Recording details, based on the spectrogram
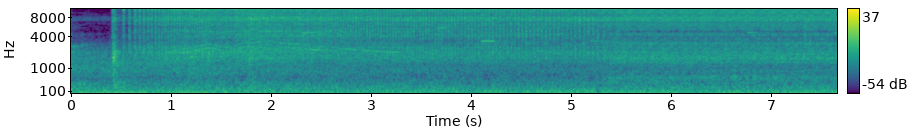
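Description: Vélec R48 hub-motor electric bike accelerating on throttle alone with minimal assistance, a steady whirring drone with broad road and wind noise, continuous and fairly loud throughout with a faint rising whine.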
